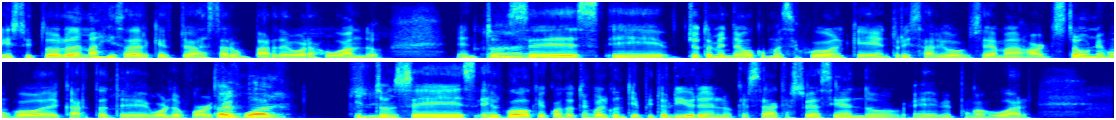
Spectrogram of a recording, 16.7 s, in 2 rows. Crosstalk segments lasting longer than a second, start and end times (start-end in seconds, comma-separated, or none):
none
